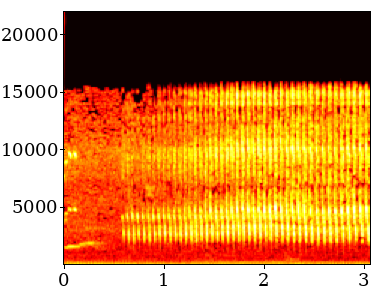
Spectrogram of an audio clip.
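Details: Canary song intended to encourage other canaries to sing: a short rising note, then a rapid, steady high trill with pulses repeated about three per second, over low background rumble.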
